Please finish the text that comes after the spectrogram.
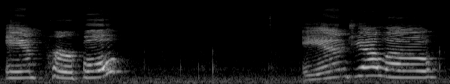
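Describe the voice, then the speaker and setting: A middle-aged woman teacher reading a picture book aloud in a classroom, slow and expressive, with the camera a few feet away. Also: very high voice. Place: classroom, indoors.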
